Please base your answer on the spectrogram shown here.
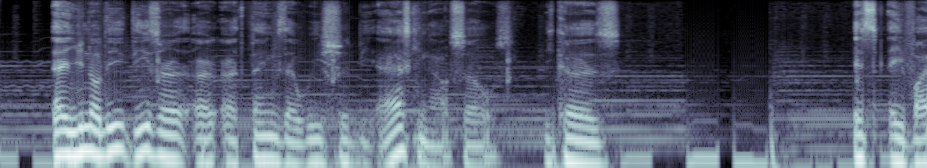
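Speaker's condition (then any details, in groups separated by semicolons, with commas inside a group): No condition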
